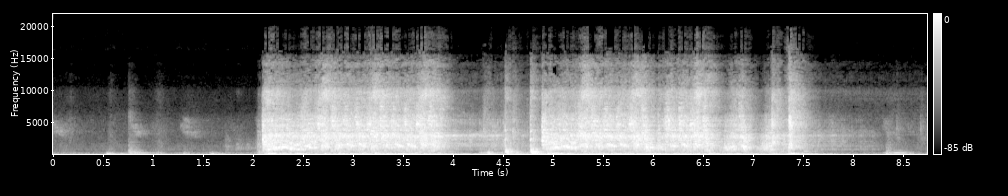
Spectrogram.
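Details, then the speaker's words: Engine with HEI ignition and a new fuel pump push rod, run for a long while without an alternator: cranks into a rough idle with a sharp metallic clack about three times a second. Owner suspects a wrist pin, possibly cylinder number two; intermittent engine clack. "so i let the engine run for quite a while when i did it just now and it uh you can hear it so i think it's a wrist pin at this point which means the engine is going to have to come out and come apart"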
